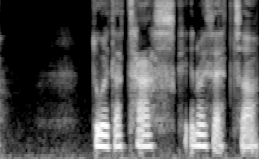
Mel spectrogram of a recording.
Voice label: "tasg", Welsh

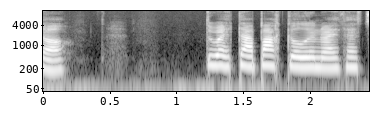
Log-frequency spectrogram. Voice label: "bagl", Welsh

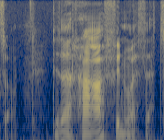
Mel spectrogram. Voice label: "rhaff", Welsh

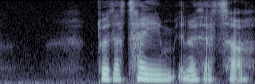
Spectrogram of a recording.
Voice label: "teim", Welsh

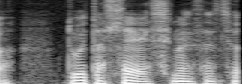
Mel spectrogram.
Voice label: "lles", Welsh

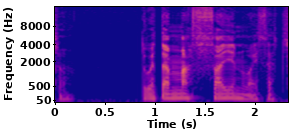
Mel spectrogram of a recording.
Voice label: "mathau", Welsh

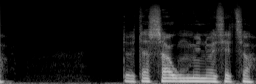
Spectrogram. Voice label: "sawm", welsh

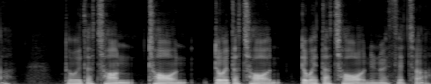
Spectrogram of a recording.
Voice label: "toon", Welsh

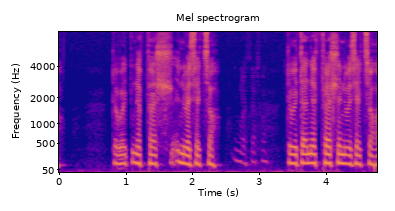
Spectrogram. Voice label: "nepell", welsh

